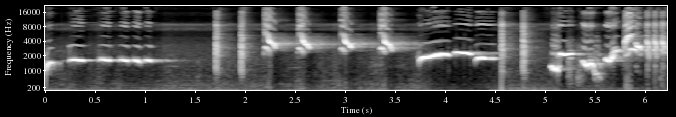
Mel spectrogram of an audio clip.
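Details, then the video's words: Long-tailed white-rumped shama song for stimulating other shamas: a steady fluty whistle, then a series of sharp descending high notes repeated about twice a second, then wavering whistles and quick twittering. "MENINGKATKAN EMOSI BURUNG MURAI Dengan Suara murai batu ekor panjang"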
